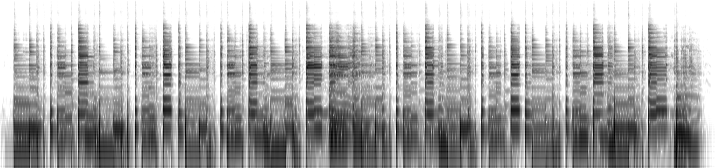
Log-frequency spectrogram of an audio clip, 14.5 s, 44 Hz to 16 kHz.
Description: Slap SVT410E sm57

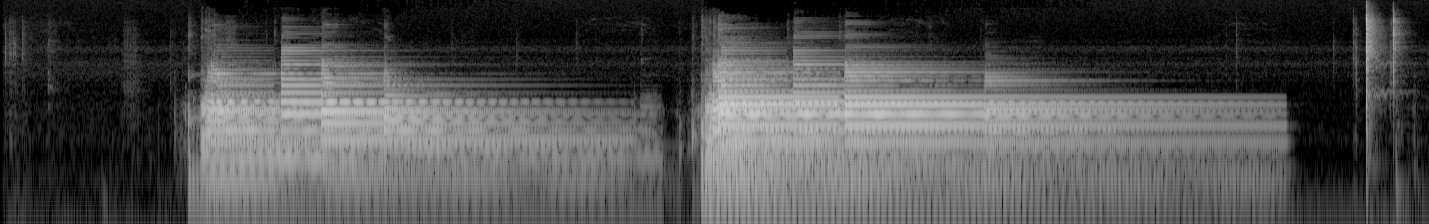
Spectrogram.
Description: bend clean chords

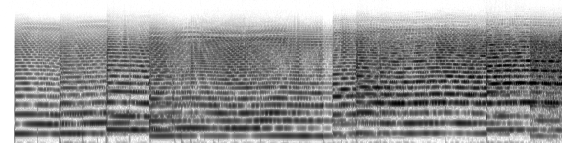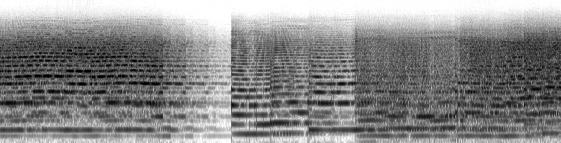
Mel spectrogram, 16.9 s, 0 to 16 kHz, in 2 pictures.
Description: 8BIT Wavemem Synth FM Mode FM Ratio sweep; Sonicware ELZ 1

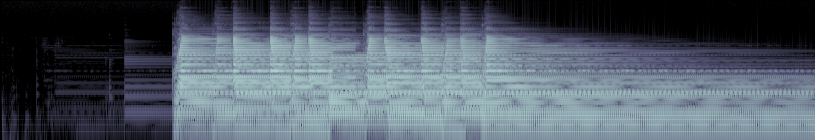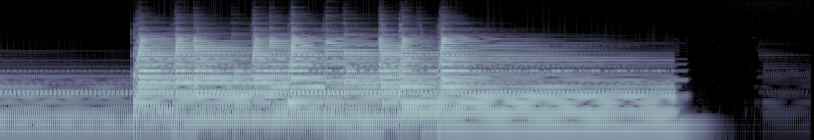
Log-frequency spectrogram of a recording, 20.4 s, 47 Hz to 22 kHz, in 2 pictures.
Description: FMR PBC 6A Strum Release Low High

